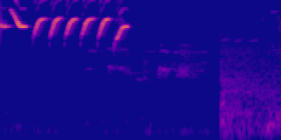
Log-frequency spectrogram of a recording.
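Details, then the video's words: Canary singing a training phrase of six looping upward whistled notes, then near silence with faint soft notes and a patch of background noise. "Bird sounds canary chirping! The best canary training song"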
